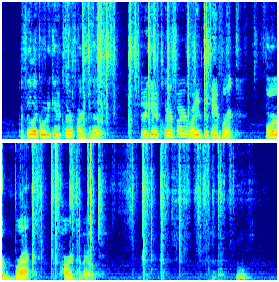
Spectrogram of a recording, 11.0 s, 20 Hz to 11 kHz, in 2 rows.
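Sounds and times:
cards rustling and clicking: 1.0s - 4.6s, 6.0s - 10.2s.

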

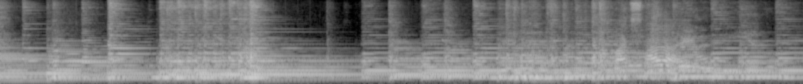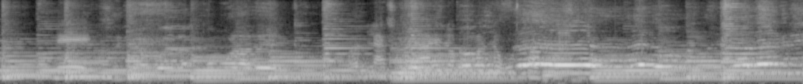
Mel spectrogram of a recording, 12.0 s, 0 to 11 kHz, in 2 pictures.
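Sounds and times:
flamenco acoustic guitar: 0.0s - 12.0s.

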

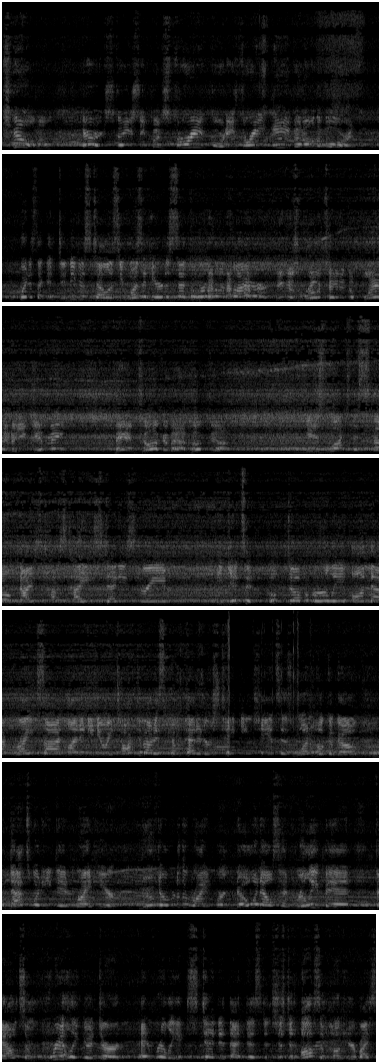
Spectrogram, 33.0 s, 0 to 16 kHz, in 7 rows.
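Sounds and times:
steady drone: 0.0s - 32.9s
television sports commentary: 0.0s - 32.9s.

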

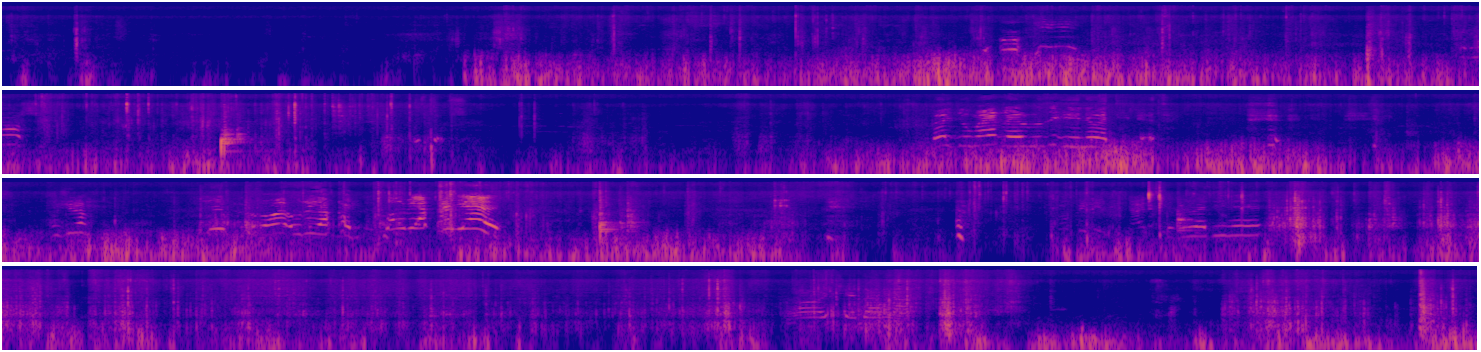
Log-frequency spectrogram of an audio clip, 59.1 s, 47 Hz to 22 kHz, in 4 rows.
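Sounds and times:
steps on stony ground: 4.4s - 19.3s, 31.6s - 42.2s
plastic feed sack rustling: 42.2s - 54.5s, 56.5s - 59.0s.

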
